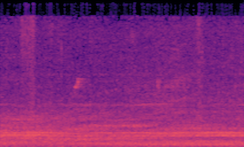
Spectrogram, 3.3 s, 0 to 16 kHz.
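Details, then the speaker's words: Yellow pump sending water into the settling jars, about a 10-minute run: constant quiet whir with steady mid-pitched tones, no surging or rattle; normal pump run. "Donc là, on entend la pompe jaune qui fonctionne, hein, qui envoie l'eau dans des jarres là."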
